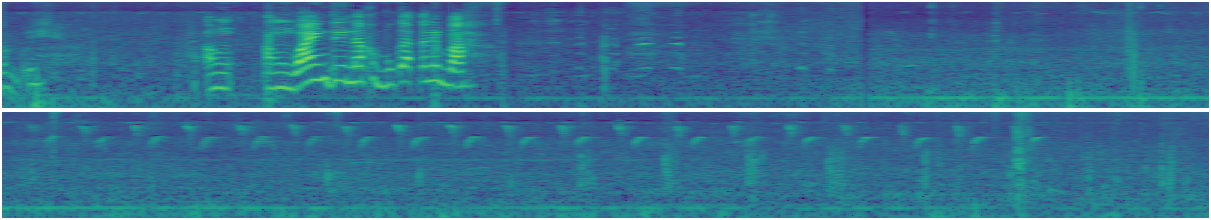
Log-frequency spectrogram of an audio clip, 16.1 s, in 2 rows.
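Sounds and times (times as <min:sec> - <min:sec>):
faint footsteps: 0:00.0 - 0:07.9, 0:09.8 - 0:16.0
bird whistling song: 0:07.2 - 0:15.1.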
